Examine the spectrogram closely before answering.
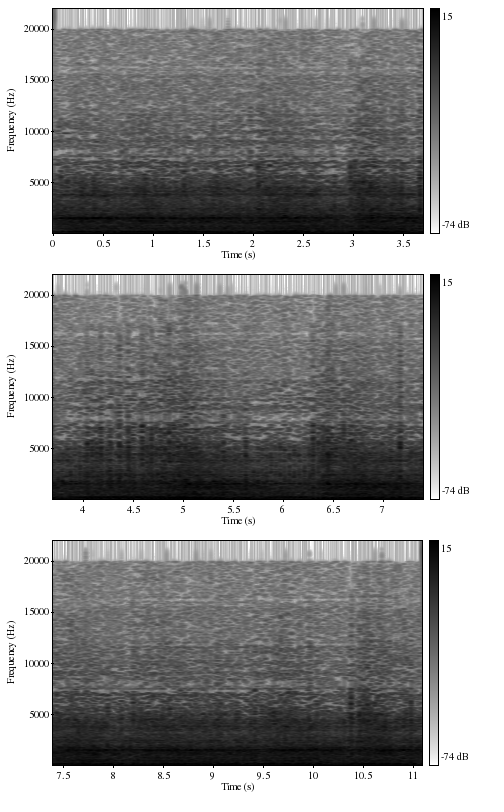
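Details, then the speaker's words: Free, previously dead snowblower small engine, started on choke: loud note swells and sags every few seconds instead of holding steady; surging, likely from the choke left on. Owner says it probably just needs warming up; no smoke. "let's see if this works well it works but something happened maybe just needed to take the choke off"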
